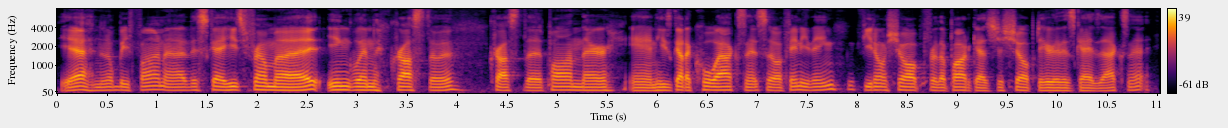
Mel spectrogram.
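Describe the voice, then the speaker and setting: Smooth, dry-voiced podcast host man. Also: on the low side, flat delivery, moderate pace, hardly any pauses, a bit bright, no room sound. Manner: rambling, filler-heavy questions. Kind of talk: casual podcast interview.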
